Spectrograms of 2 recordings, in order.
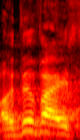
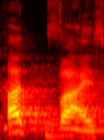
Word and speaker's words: advice: 그러니까 advice 이런데 조언을 advice 이런단 말이야. 하지 말고 advice, 그죠? 살짝 대기만 하고, 아시겠죠?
